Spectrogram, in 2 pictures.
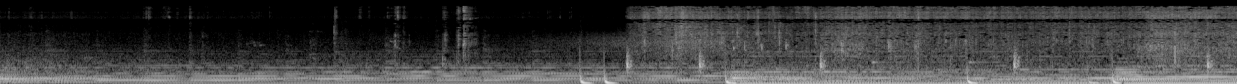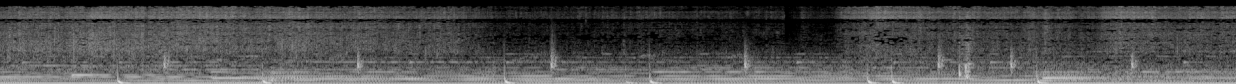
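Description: Fish wrapped in sal leaves frying in hot oil in a wok, a steady crackling sizzle with scattered pops and occasional clanks, with no talking.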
